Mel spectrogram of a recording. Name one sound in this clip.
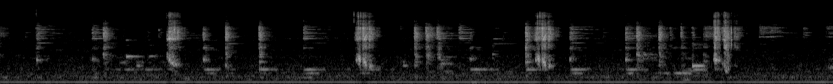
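A cartoon bunny crunches and munches on a carrot.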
